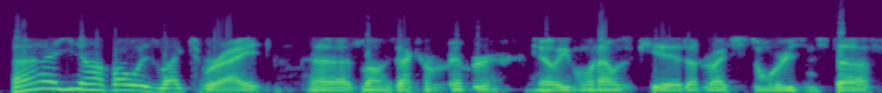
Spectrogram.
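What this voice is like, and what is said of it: Southern American accent. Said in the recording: “people who are listening are going to detect a Southern accent ... I'm originally from Memphis, Tennessee ... I don't think the accent's ever going to go away”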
